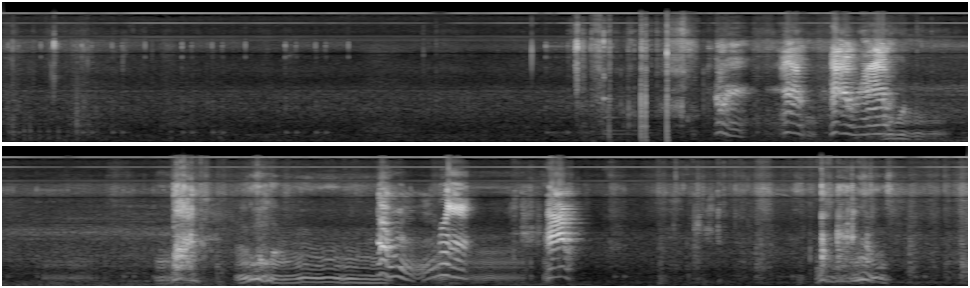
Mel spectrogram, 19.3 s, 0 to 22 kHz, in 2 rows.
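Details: A 7-week-old male Staffordshire Bull Terrier puppy, described as too brave for his own good, gives short, wavering growls and yelping grumbles while play fighting.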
